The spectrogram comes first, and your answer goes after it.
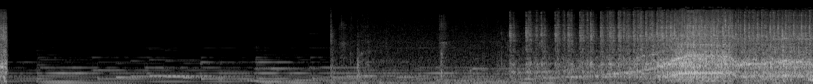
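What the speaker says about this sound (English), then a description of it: "I'm just going to stitch the seam up" A domestic sewing machine running a stretch stitch along a shirt seam, starting after a quiet hum, then a steady rapid mechanical whirr and clatter that grows louder toward the end.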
